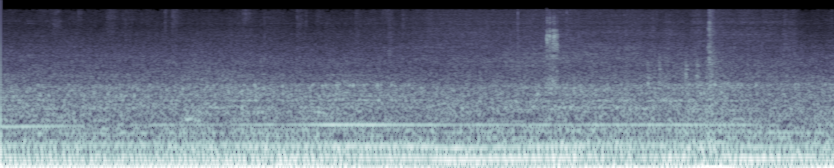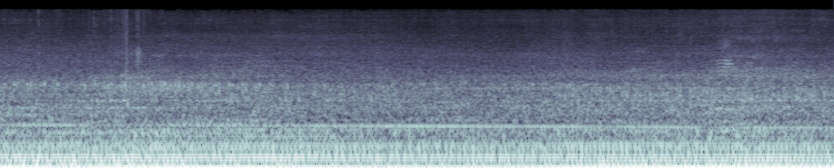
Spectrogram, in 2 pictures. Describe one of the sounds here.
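A sports car's engine idles with a deep, steady rumble close by.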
